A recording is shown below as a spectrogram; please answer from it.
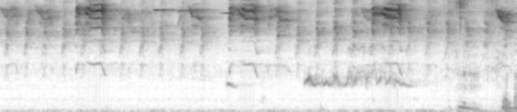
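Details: Young tawny owls, already fairly large, calling near their parent in an old forest: harsh, high hissing bursts repeated through the recording, with a wavering whistled tone and other faint birdsong behind.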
